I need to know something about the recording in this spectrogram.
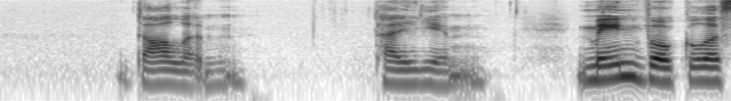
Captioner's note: participant speaks a foreign language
